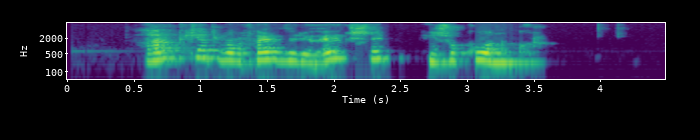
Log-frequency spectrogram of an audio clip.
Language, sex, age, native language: Icelandic, female, 70-79, Icelandic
